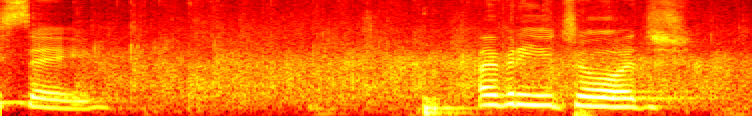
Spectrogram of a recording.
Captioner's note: audience applauding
